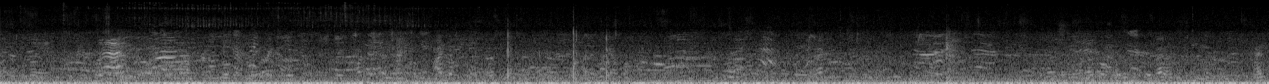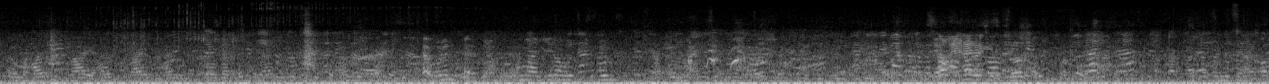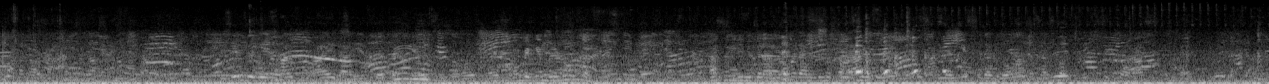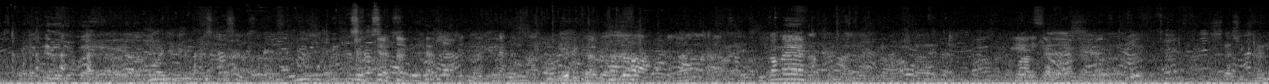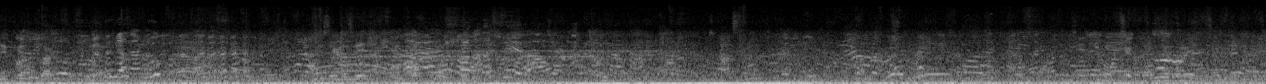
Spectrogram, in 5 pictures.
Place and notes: cologne, altstadt, rheinufer, schiffsanlegestelle
soundmap: cologne/ nrw
altstadt, rheinufer, internationale touristen und schulklassen an der anlegestelle der K/D Schiffahrtslinie
project: social ambiences/ listen to the people - in & outdoor nearfield recording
